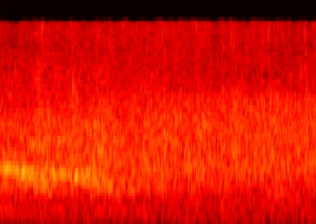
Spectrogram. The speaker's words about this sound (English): You got to start clapping and you'll egg me on and you'll be in trouble then.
